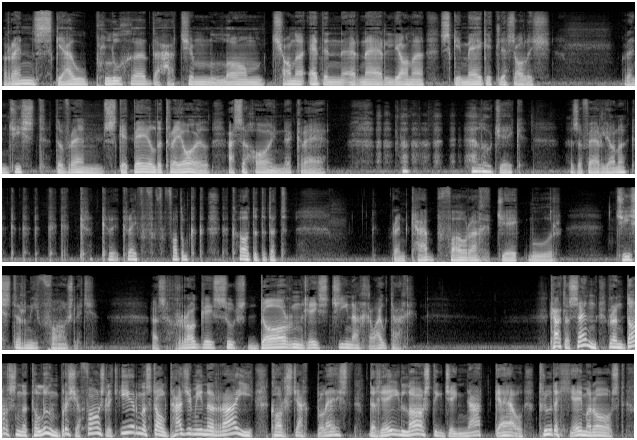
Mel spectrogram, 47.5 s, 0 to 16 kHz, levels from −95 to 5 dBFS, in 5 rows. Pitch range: 100-145 Hz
